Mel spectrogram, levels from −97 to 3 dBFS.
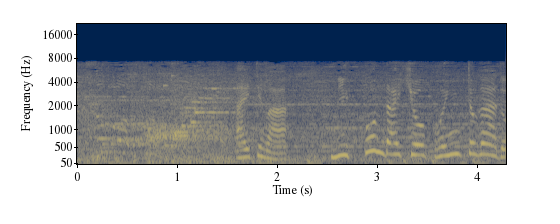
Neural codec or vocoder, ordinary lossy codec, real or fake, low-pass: none; none; real; 7.2 kHz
